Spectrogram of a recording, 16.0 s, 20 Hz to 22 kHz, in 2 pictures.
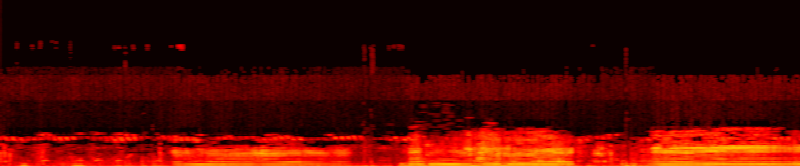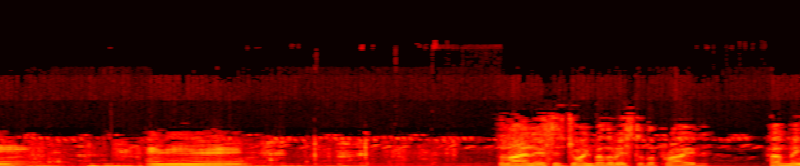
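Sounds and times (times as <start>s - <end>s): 
lioness growling while attacking a wildebeest: 0.0s - 12.7s
wildebeest bellowing groans: 1.6s - 8.6s
speech: 1.8s - 2.2s, 4.2s - 4.6s, 13.3s - 16.0s.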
